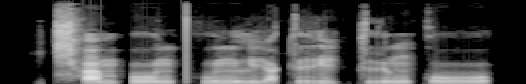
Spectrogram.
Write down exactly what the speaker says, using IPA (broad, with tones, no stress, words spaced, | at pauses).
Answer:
t͡ɕʰa˦˥mʔoː˧npʰu˧n li˩˦a̯ kri˥˩ʔkrɯ˦˥ŋkoː˩˦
